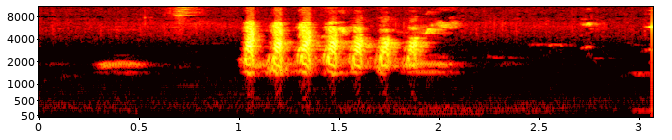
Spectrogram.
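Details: Steller's jay delivering a fast string of about eight coarse, rasping notes at roughly seven per second, falling off toward the end; a brief soft whistle before it and quiet high ticks afterward.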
